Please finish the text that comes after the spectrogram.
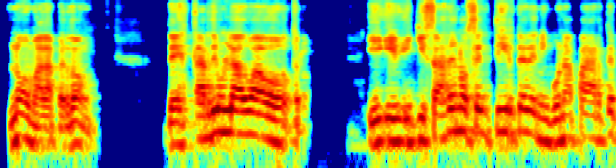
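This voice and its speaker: A man hosting an interview podcast, asking questions in a relaxed, conversational way. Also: on the high side, husky. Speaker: podcast host.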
